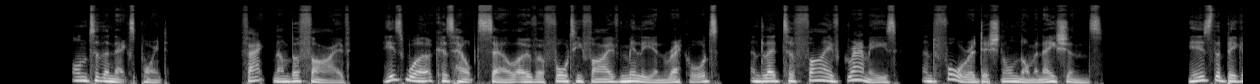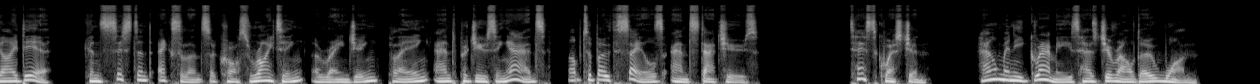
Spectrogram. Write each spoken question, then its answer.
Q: How many Grammys has Giraldo won?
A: Correct answer. 5.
